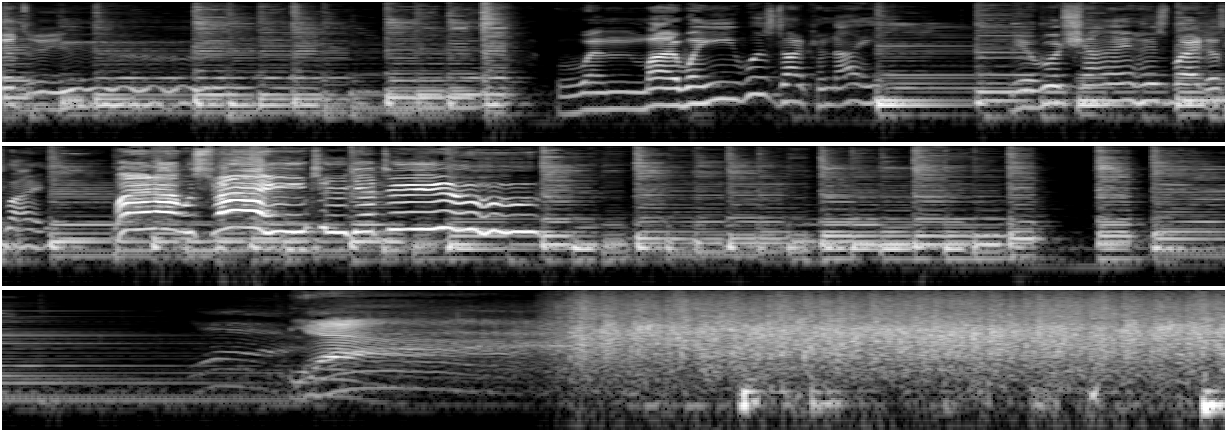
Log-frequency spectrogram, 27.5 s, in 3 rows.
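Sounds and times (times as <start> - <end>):
music: 0.0 - 20.4
speech: 4.8 - 13.0
studio audience applause at the Dinâmica FM radio station: 20.7 - 27.5.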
